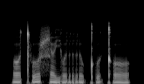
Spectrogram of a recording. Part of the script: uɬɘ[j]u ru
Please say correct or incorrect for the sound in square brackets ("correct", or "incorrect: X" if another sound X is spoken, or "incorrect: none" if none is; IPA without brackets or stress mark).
correct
